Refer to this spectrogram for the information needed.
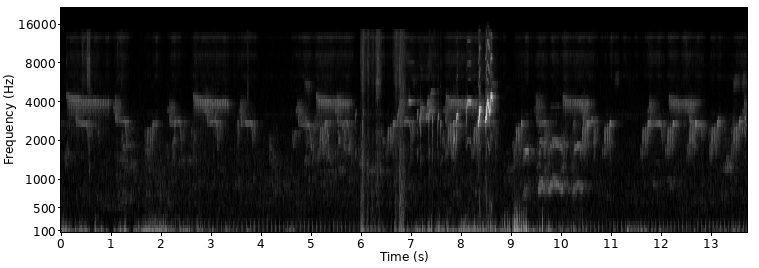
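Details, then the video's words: Bulbul lure song to make other birds sing: short whistled phrases of several notes repeated every second or two, with one louder bright note midway and a low rumble beneath. "pancingan kutilang emas"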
